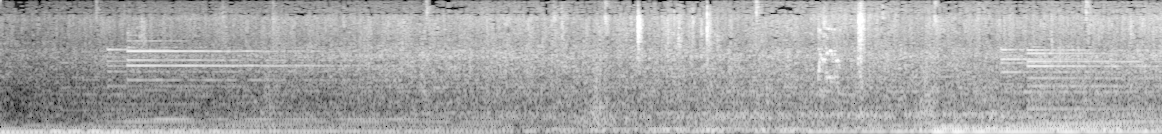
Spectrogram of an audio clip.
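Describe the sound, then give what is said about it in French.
Steady rain falls on an evening with scattered droplet ticks over a constant low engine rumble, as a car drives alone along a long country road. No one speaks. “Encore un soir de pluie.”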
